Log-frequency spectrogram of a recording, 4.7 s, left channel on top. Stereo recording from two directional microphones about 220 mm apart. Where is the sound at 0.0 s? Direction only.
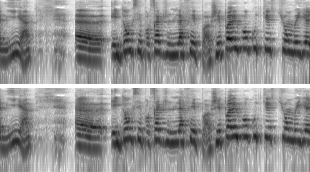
35° left (ahead or behind).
